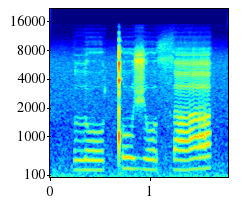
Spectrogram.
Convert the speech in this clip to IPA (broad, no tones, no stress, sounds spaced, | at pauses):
l o ǃ o ʒ o θ a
